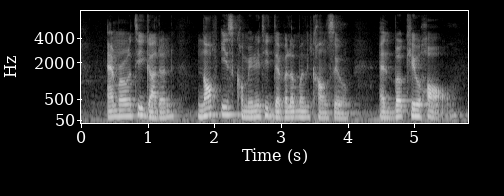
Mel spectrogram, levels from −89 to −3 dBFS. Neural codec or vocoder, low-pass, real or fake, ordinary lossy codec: none; 7.2 kHz; real; none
